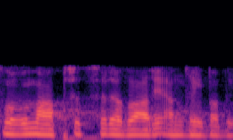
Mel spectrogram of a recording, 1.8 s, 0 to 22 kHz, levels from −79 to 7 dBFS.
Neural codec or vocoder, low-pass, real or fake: codec, 32 kHz, 1.9 kbps, SNAC; 3.6 kHz; fake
